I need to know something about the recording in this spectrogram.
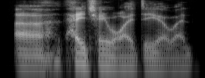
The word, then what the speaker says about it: Haydon: Haydon is spelled Haydon, not Den. Everyone says Den. Haydon.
